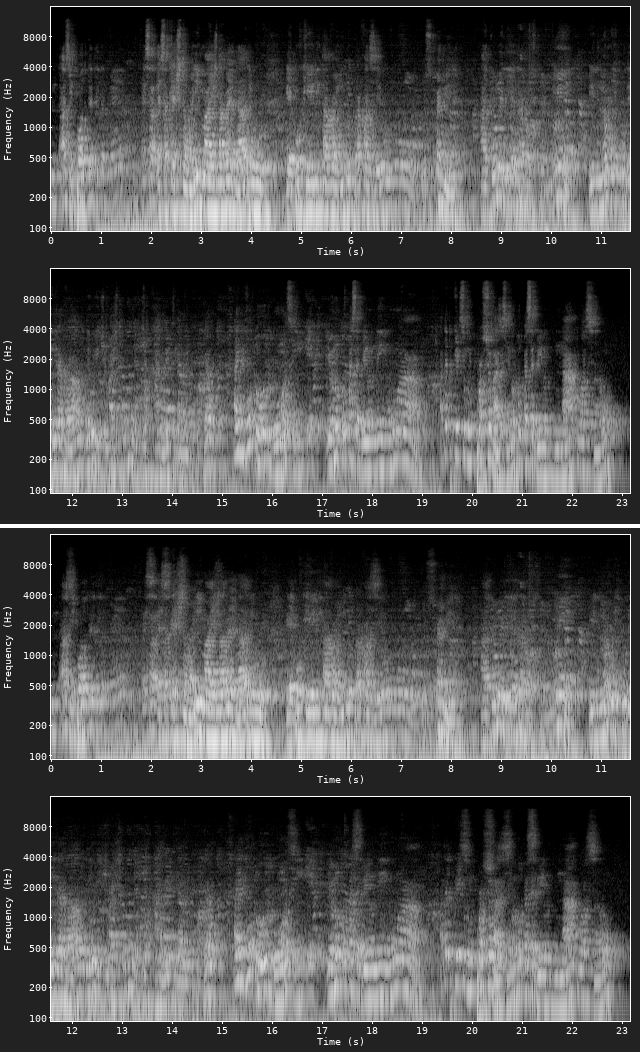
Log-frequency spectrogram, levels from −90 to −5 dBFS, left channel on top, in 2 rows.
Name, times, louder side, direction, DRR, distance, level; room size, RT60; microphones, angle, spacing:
voice 1, 0.0-1.5 1.8-8.1 8.6-10.4 10.8-19.0 19.4-22.7, equal, 80° left, -8 dB, 7.6 m, -26 dB
sound 1, 0.9-19.4, equal, 5° left, 2.9 m, -29 dB
27.5 x 20.0 x 2.4 m, 1.1 s
head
